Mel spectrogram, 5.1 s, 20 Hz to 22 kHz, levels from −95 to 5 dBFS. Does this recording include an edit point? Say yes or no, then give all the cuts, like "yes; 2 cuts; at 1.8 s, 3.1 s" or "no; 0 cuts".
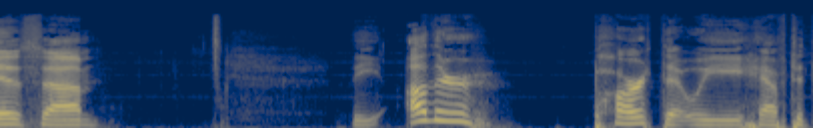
no; 0 cuts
